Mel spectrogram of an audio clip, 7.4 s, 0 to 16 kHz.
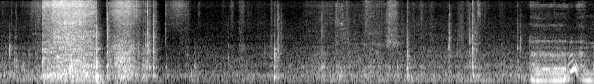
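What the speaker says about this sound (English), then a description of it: "So I'm going to cut that into 10cm strips and just see how many I get out." Scissors or a trimmer cut card paper into 10 cm strips for mixed media thank-you cards, with a loud crisp slicing burst near the start followed by softer scraping and rustling handling noises close by.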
